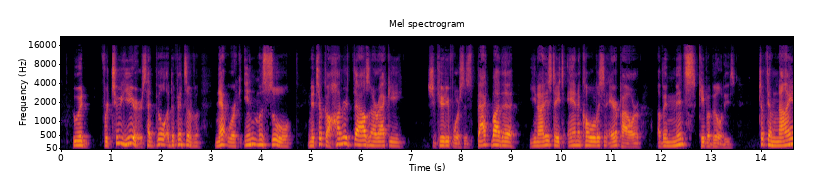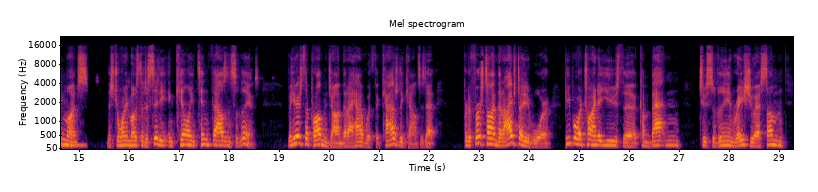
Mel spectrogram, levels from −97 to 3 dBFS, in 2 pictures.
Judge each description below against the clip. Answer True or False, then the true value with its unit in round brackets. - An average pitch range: True (4.1 semitones)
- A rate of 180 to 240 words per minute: False (165 wpm)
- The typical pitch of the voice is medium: True (145 Hz)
